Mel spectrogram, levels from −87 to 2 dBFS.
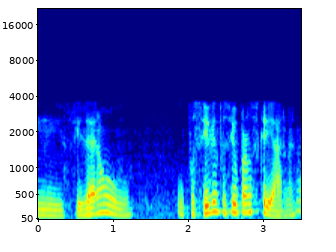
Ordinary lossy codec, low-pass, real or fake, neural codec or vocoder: none; 3.6 kHz; fake; codec, 16 kHz, 4.8 kbps, FACodec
